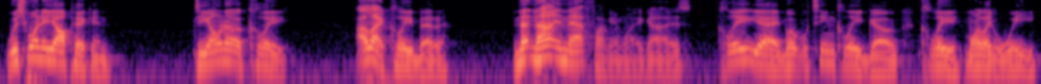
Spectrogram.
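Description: A man's voice: medium pitch, big pitch swings, unhurried. A man streaming a casual live reaction, slangy, sweary and exclamatory. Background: game trailer music.

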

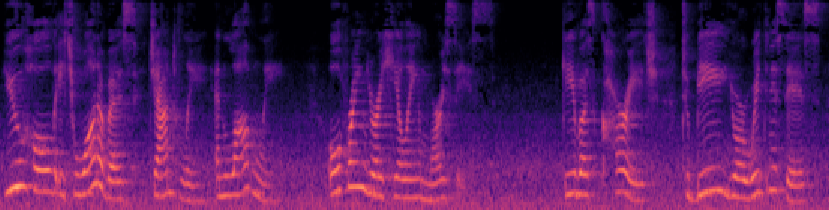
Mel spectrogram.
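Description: Slow solemn young woman pastor leading prayer. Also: a little high, a little hiss or hum. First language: Korean. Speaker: associate pastor. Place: church sanctuary, standing at a pulpit.

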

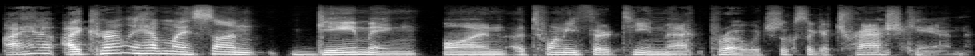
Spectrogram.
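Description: A man's voice: medium pitch, animated, moderate pace, no echo. Man chatting, close dry mic. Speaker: podcast host. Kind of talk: casual chat. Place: small room with sofa, indoors. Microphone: desk microphone close up, headset.

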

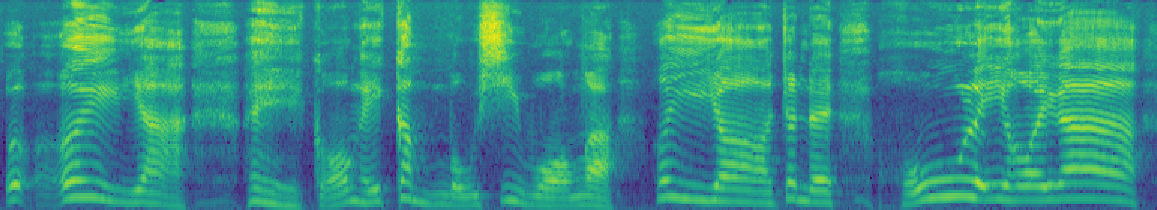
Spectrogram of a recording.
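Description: A cringing young disciple in a radio play. His voice is high and slow, full of stammers and exclamations. He boasts and grovels in the same breath. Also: lively intonation. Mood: boastful, fawning. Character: servile, boastful, cowardly young Shaolin disciple man. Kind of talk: Cantonese radio drama acting.

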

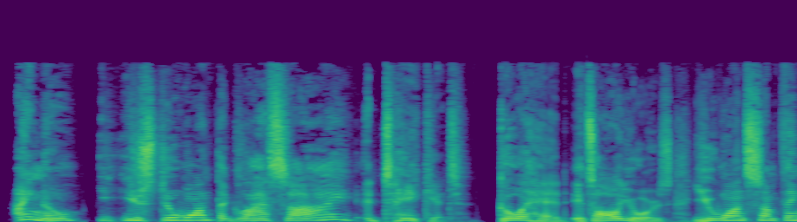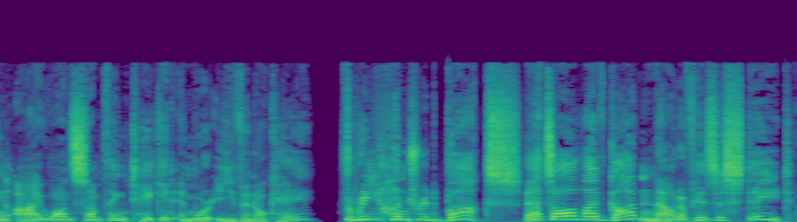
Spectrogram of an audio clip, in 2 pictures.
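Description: A whiny, anxious young slacker from a video game. His casual drawl swings up and down in pitch and turns defensive and pleading, with a slightly husky edge and a close, dry sound. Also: wildly swooping pitch, moderate pace, few pauses, fairly bright tone, no room sound.

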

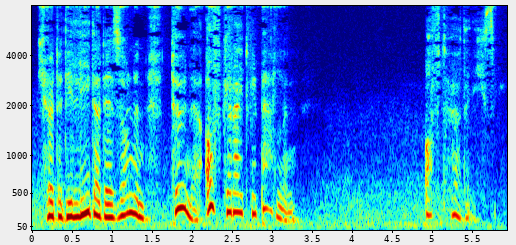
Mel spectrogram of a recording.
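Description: A woman playing an ancient alien cosmic intelligence in a science fiction radio drama, calm, analytical and formal, with a measured, detached delivery. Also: medium pitch, slight background noise, close to an everyday voice. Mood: solemn, wistful.

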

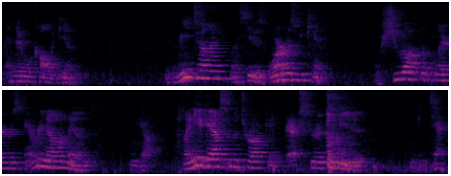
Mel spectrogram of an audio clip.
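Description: A man acts out a calm, take-charge leader, speaking slowly and steadily. He is far from the mic in a very echoey hall. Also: a little high, a little hiss or hum. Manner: steady, reassuring. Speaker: amateur reader's theater performer. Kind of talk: staged play reading. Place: church sanctuary stage before an audience. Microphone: far audience camera. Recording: distant, very echoey church hall.

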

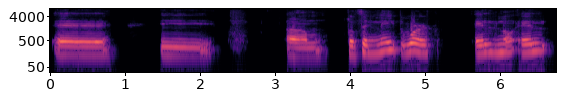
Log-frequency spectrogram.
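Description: A man's voice: a little high, gravelly, dark tone, dull audio. A man in his thirties from New Jersey, hosting a solo sports podcast in a loose, chatty way and slipping English slang into his talk. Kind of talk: casual solo sports commentary. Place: small room indoors.

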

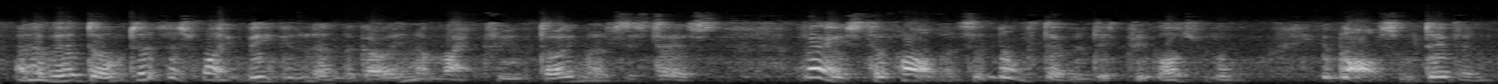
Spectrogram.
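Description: A horror host reading a scripted story aloud in a halting way, stumbling over words, on a muffled lo-fi recording. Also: mid-range voice, vocal fry, a bit bright. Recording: muffled lo-fi recording with faint noise.

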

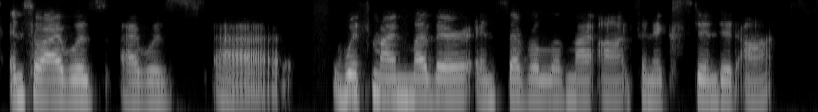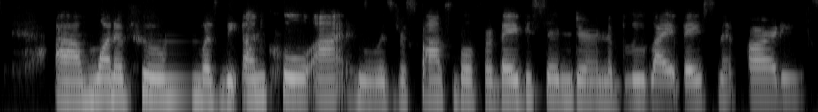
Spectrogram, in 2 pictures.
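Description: A woman's voice: medium pitch, little pitch movement, normal speed, no room sound, faint music behind. Young woman, guest writer, reflective storyteller, thoughtful phrasing, dry and slightly dull call audio. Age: young adult. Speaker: guest playwright and poet. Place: small room at home, on a video call.

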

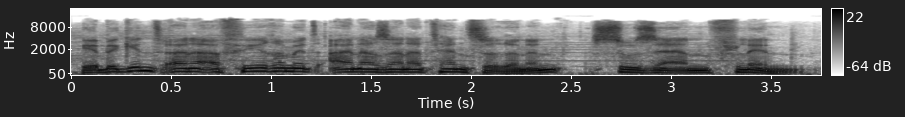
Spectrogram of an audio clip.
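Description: A man's voice: medium pitch, big pitch swings, normal speed, music in the background. A man reading scripted true-crime narration as the narrator of a documentary.

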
